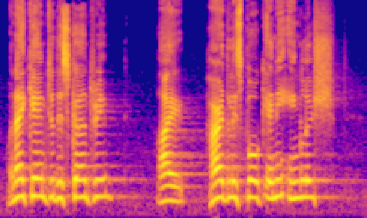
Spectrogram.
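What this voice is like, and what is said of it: Non-native English accent. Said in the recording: “when people ask me where I am from because of my accent”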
